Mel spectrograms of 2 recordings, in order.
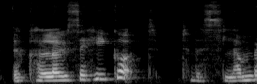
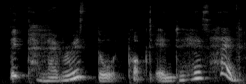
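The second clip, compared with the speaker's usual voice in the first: usual speaking voice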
